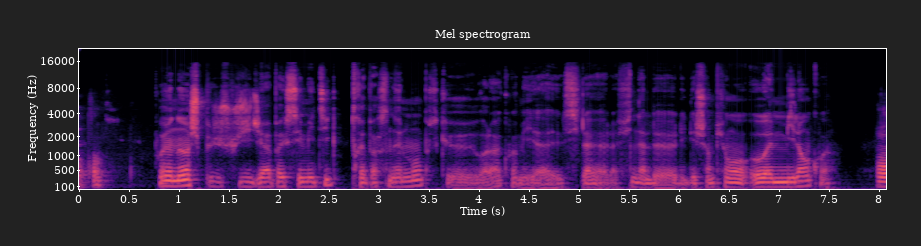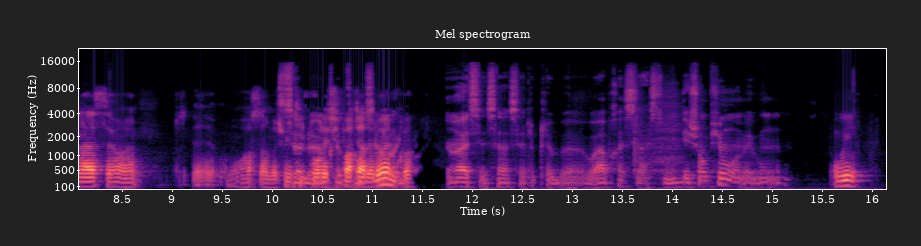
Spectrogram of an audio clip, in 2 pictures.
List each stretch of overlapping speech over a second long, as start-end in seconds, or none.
10.1-11.4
